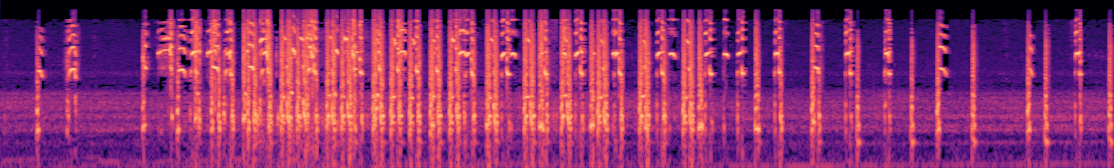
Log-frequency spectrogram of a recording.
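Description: Peregrine falcons calling in the nest box: a couple of single harsh calls, then a long rapid run of them, about three or four a second, that slows and spaces out near the end. The calling comes as the male joins the female in the box, typical of a pair greeting at the nest.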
